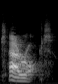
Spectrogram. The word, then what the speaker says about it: tarot: the new disposable Horror by the name of tarot okay now it's pronounced tarot the French this is actually based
